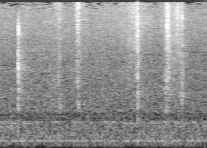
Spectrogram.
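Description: Faint shuffling of a hand-held deck of tarot cards, with a few light card snaps scattered through it.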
